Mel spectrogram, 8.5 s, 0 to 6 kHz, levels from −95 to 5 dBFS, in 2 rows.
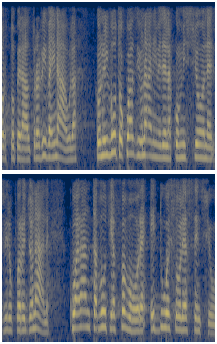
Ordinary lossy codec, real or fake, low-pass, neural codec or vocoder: none; fake; 5.4 kHz; vocoder, 22.05 kHz, 80 mel bands, WaveNeXt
